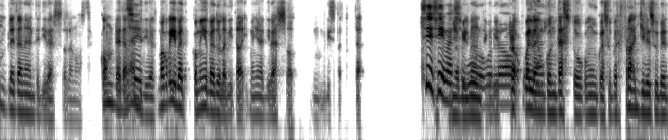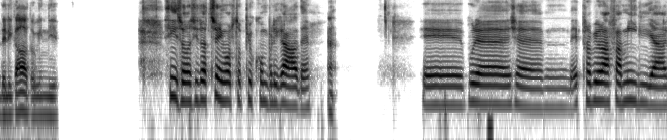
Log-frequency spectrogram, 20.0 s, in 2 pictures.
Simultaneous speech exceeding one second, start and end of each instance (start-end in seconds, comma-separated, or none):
6.5-8.4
